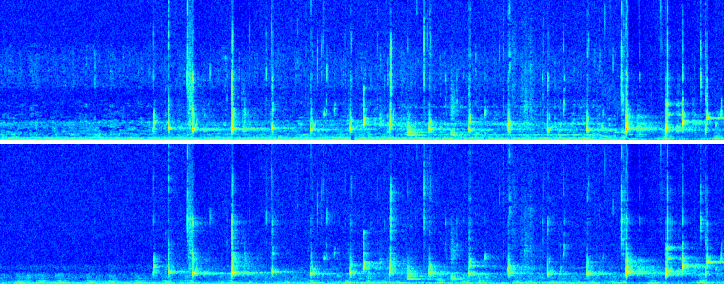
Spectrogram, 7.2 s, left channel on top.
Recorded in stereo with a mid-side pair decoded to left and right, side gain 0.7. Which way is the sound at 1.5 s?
20° left.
